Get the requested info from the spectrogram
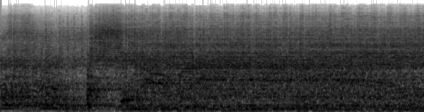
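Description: Death metal band playing live, heard from beside the drum kit, so the drums stand out loud over the band. There is a brief break and a hard accent about a second in before the playing carries on.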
